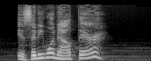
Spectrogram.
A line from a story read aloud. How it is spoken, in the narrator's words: Margaret called out, her voice trembling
